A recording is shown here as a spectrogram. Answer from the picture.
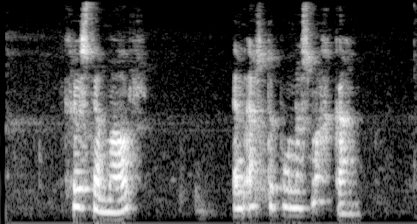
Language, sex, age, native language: Icelandic, female, 40-49, Icelandic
